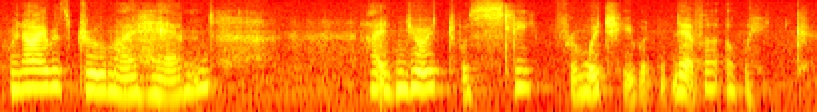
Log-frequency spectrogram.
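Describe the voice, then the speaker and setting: An actress playing a composed, stoic older mother in a radio drama, speaking in a measured, tender way that drops into hushed tones. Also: on the low side. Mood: grave, sorrowful. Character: composed, stoic elderly mother confessing to mercy killing. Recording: muffled, hissy old radio drama recording.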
